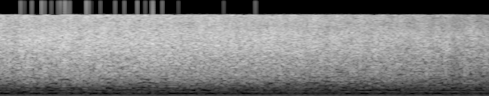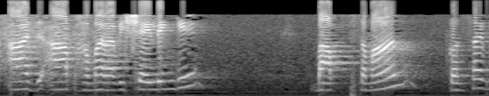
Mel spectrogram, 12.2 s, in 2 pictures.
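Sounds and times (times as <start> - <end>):
audience clapping loudly in welcome: 0.0 - 6.8
speech: 6.3 - 8.7, 10.1 - 12.2.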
